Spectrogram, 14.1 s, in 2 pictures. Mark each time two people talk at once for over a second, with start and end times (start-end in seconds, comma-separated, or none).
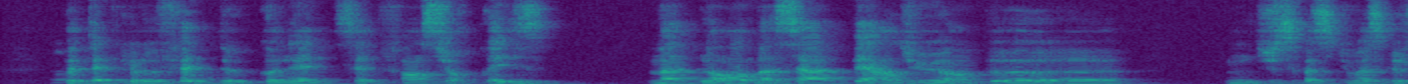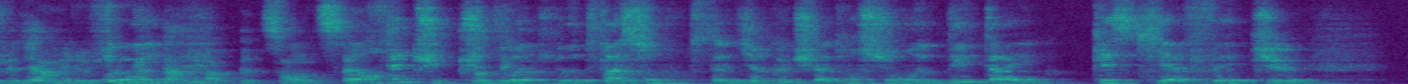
none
